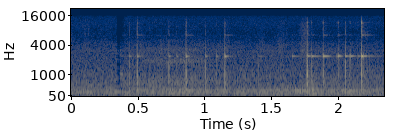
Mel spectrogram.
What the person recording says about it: ASMR tapping and scratching on glass candle holder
